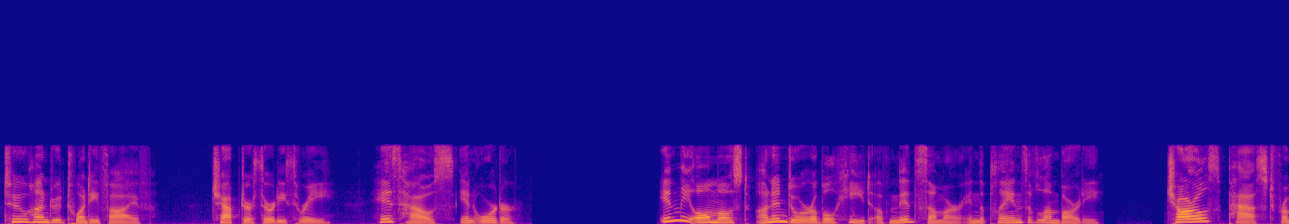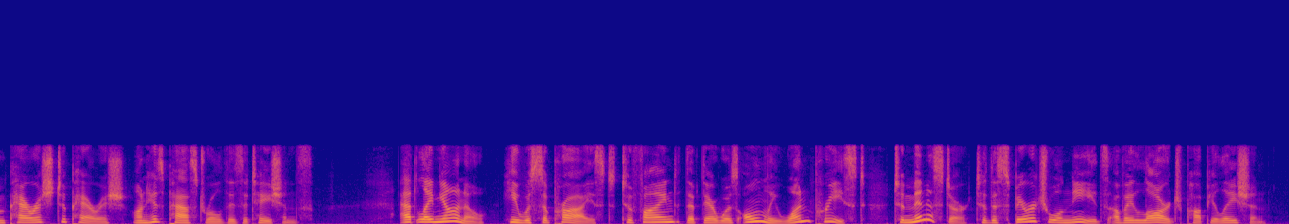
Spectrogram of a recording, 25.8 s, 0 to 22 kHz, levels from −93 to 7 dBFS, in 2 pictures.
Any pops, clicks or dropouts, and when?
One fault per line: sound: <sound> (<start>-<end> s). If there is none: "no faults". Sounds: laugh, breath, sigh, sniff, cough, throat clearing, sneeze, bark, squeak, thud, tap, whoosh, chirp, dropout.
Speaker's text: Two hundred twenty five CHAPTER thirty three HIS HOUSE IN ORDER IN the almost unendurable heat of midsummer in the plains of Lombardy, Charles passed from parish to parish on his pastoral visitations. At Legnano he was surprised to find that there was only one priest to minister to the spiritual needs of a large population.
no faults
